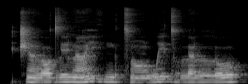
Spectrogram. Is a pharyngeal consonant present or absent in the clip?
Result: absent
